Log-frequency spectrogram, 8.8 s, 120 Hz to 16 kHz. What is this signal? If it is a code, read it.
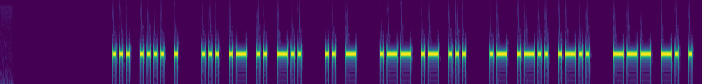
Morse code, heard as a keyed tone, about 28 wpm, 700 Hz. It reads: SHE SAID IT WAS ALL ONE
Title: Sentences from Top 1000 Words - Review Part 2 - 28wpm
